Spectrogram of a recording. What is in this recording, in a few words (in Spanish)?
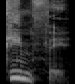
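"quince", female; mekanta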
